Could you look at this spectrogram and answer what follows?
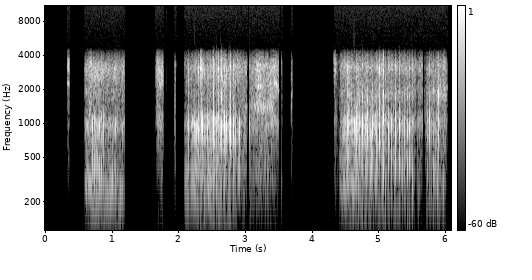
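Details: Snoring from a sleeping person; snoring.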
